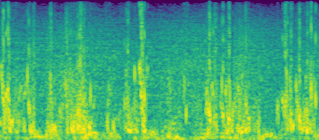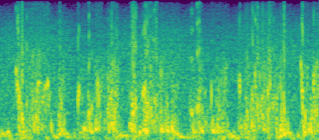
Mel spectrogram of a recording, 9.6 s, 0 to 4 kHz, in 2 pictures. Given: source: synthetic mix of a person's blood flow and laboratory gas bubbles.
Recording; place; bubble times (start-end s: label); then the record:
Doppler ultrasound of blood flow; precordium
0.00-0.55 s: bubbles
0.69-1.45 s: bubbles
1.58-2.24 s: bubbles
2.74-2.83 s: bubbles
3.05-3.92 s: bubbles
4.13-4.77 s: bubbles
4.97-5.79 s: bubbles
5.92-6.64 s: bubbles
6.70-7.50 s: bubbles
7.61-8.24 s: bubbles
8.33-9.13 s: bubbles
9.27-9.59 s: bubbles
From the record:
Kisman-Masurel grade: 444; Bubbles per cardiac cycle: continuous sound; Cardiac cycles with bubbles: 100%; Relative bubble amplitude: maximal (0.775 to 0.999); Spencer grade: 4 (maximum detectable bubble signal sounding continuously throughout systole and diastole of every cardiac period, and overriding the amplitude of the normal cardiac signals); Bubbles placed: anywhere in the cardiac cycle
